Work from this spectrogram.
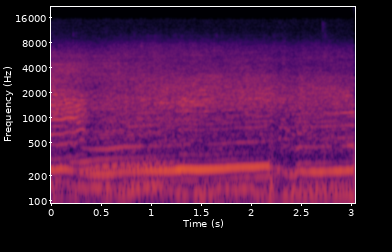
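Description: Rallycross cars, including an MG Metro 6R4, race nose to tail on a wet, muddy track at Pembrey, a loud continuous engine drone with a steady high note that shifts briefly near the end as the cars pass close by.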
